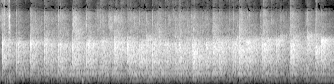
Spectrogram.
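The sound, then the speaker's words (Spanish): A church audience applauds the Lord during a sermon, steadily for several seconds, a dense, sustained wash of many hands clapping with no one speaking over it. “Le dan aplauso al Señor, ¿verdad?”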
